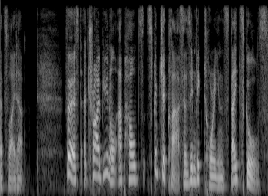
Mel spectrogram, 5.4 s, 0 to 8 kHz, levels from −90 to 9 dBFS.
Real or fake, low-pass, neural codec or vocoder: fake; 7.2 kHz; codec, 16 kHz, 8 kbps, FreqCodec, larger model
